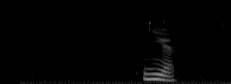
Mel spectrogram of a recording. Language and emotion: Russian, neutral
